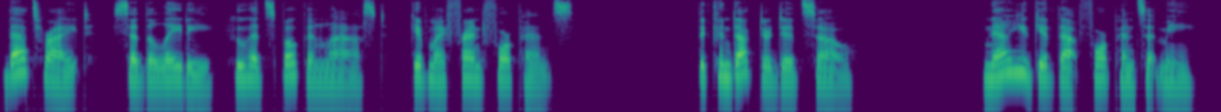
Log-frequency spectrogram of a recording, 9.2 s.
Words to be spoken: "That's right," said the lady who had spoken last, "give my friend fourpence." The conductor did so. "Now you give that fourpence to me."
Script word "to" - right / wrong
wrong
